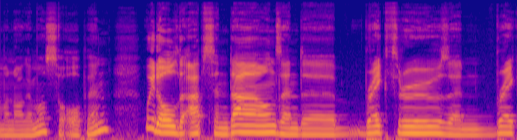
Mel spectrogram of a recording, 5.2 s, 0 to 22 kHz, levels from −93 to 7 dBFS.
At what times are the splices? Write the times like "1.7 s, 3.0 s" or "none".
none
